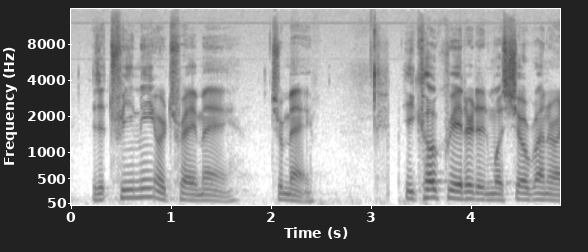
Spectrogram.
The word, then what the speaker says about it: Treme: And he was a writer and executive producer on the HBO series pronounced, is it Treme or Treme? Treme.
